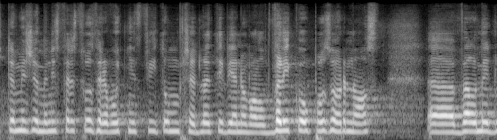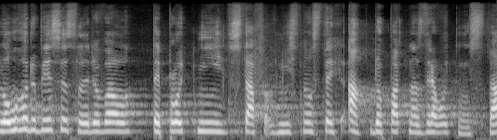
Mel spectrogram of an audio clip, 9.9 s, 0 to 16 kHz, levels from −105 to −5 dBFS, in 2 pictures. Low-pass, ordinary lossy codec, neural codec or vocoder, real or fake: 14.4 kHz; AAC, 64 kbps; codec, 44.1 kHz, 7.8 kbps, DAC; fake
